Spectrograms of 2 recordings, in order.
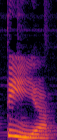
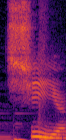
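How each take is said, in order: First: The first consonant is a plain t. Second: The first consonant sounds like ch. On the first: "a gente vai pronunciar como gaúcho" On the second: "a gente pronuncia tia como tia"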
